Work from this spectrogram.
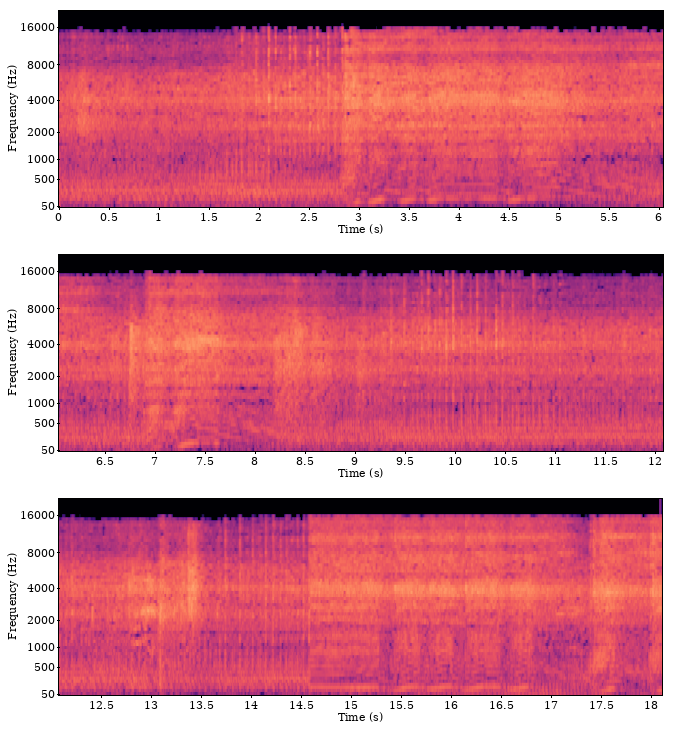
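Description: A chainsaw cuts through a java plum tree near a house, its engine droning loud and continuous for the whole stretch with repeated rising revs and bogging pitch sweeps as the blade bites; no one speaks.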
